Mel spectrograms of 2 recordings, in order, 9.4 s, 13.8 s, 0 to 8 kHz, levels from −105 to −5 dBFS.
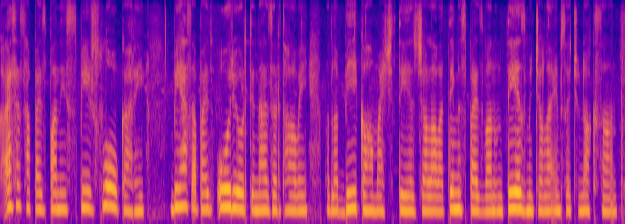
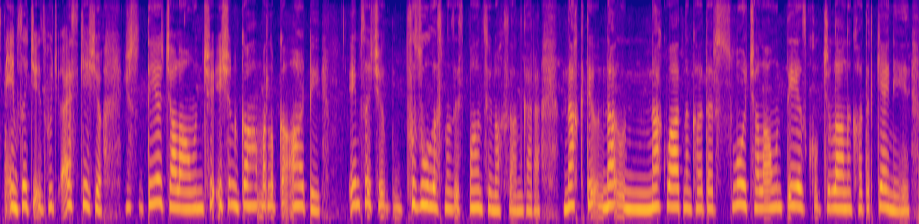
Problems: none marked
